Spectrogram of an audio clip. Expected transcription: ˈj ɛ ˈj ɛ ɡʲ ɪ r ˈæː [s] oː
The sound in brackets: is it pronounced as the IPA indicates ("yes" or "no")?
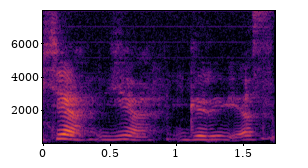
yes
